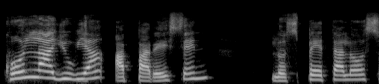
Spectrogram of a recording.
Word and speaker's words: pétalos: Los pétalos. Oh, that's right. The accent on the A, Los right.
